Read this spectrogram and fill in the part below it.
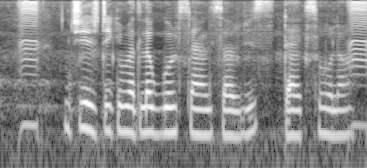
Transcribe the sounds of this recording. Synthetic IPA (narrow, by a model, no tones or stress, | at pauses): d͡ʒiet͡ʃʈikemɐt̪ləb̚ɡʊlɖsɛ̃ːɳɖsəɾʋisʈɛːksɦoːlaː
